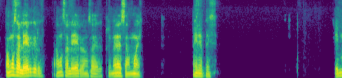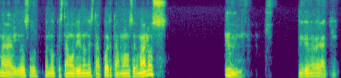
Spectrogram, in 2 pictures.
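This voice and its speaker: A male pastor preaching a sermon in a conversational way, often checking in with the congregation through quick tag questions. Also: lowish voice, steady tone, gravelly, mellow, no room sound.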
